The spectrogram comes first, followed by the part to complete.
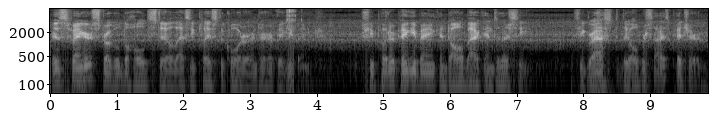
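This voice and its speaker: Low voiced guy narrating a radio story, measured and descriptive, noisy background. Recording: loud background noise.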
